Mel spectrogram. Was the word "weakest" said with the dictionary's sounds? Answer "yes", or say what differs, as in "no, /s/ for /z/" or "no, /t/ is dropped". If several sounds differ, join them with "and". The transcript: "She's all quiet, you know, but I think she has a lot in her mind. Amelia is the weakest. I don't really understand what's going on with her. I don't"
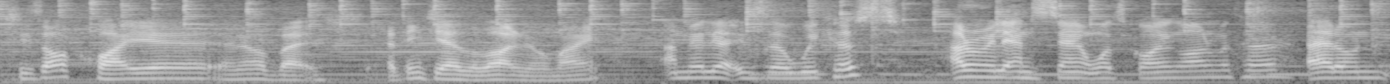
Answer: yes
